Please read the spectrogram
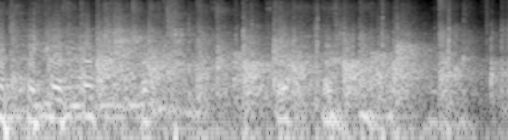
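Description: A crowd applauds with dense, steady clapping that fills the whole clip at a fairly loud level, many hands overlapping into a continuous patter with a few sharper individual claps standing out.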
